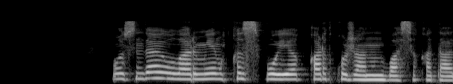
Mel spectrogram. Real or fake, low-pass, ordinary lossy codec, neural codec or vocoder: real; none; none; none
